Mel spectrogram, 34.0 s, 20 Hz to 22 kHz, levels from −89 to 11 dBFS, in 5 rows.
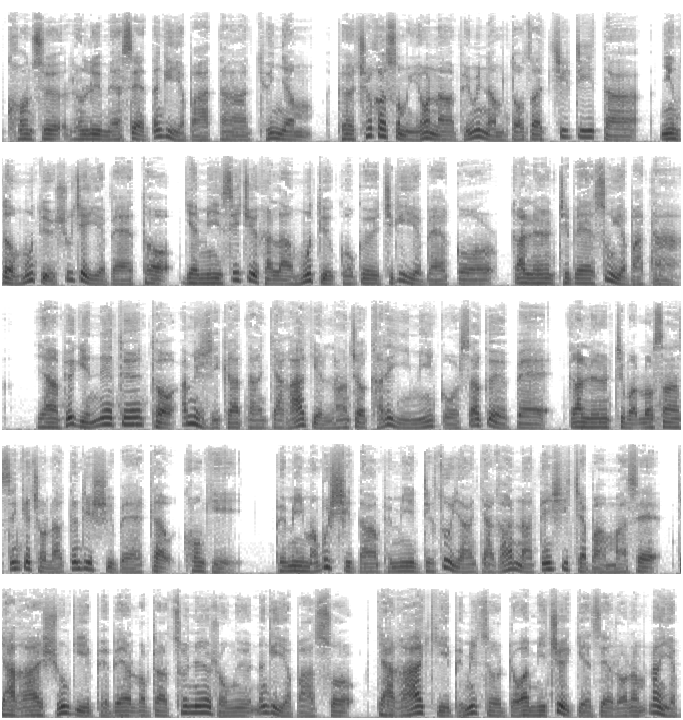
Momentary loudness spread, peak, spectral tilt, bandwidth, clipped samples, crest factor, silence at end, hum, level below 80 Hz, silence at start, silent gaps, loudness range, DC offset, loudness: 8 LU; 0 dBFS; -5 dB/octave; 16 kHz; under 0.1%; 20 dB; 0.05 s; none; -50 dBFS; 0.05 s; none; 3 LU; under 0.1%; -21 LUFS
